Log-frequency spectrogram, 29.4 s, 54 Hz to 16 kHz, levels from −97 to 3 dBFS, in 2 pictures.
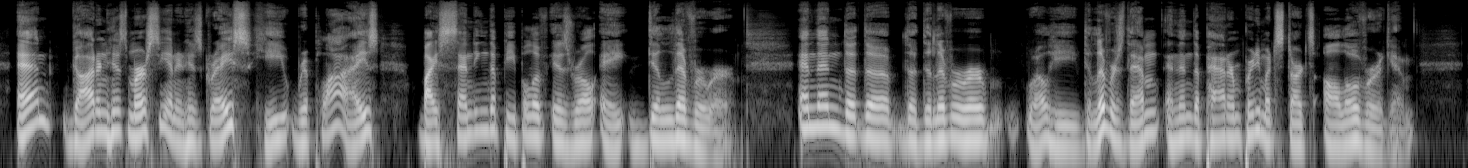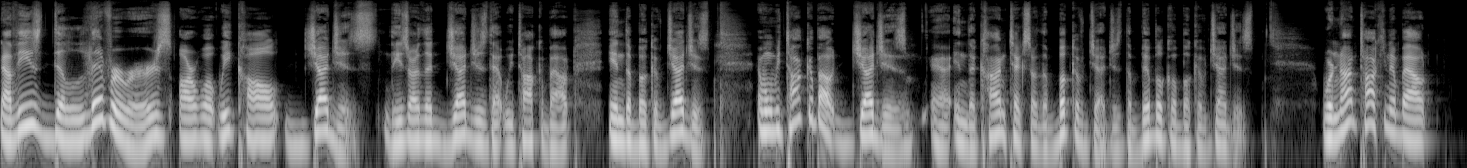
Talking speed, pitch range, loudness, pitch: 170 wpm, 125-165 Hz, -22 LUFS, 140 Hz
